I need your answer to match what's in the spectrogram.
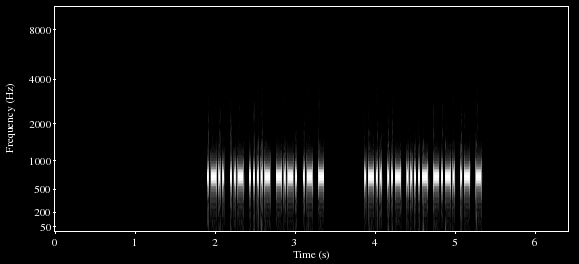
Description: Morse code, heard as a keyed tone, about 48 wpm, 700 Hz. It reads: LU4CAT LU4CAT
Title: DXCC-100 Call Signs - 6 Characters - Repeated 2x - 50wpm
